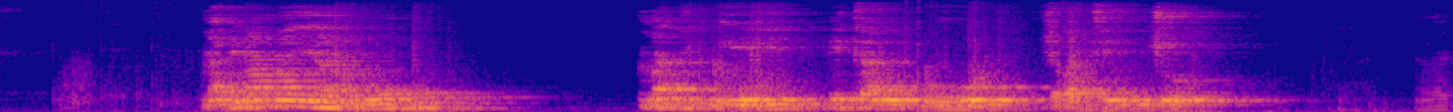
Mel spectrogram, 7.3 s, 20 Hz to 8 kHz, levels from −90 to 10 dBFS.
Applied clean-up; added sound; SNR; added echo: neural separator model SepFormer DNS4.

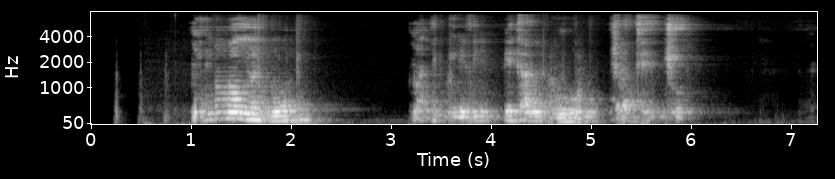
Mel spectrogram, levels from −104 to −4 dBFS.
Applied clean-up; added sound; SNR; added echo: neural mask model DeepFilterNet 3.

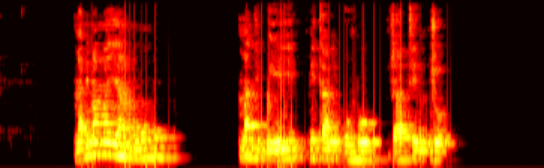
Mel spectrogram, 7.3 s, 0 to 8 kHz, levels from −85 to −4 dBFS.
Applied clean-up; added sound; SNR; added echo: none; none; none; none.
